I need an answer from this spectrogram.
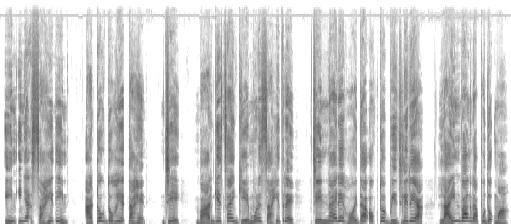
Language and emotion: Santali, fearful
